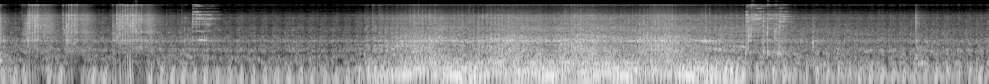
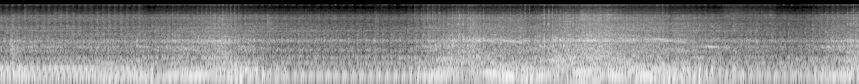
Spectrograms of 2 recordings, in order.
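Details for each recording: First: Honda Scoopy FI scooter, CVT test after fitting a replacement drive belt of the wrong size: faint gritty rattle that grows as revs rise and eases as they drop; rough noise reduced but some remains, clutch next to be checked. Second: Honda Scoopy FI scooter after CVT repair: idling and revving smoothly, pitch rising and falling cleanly without judder or rattle; CVT previously rough and sluggish at low rpm, now responsive and normal.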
